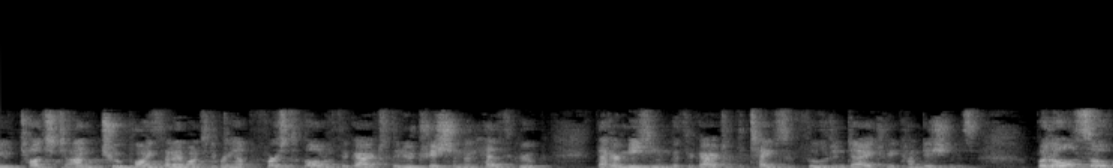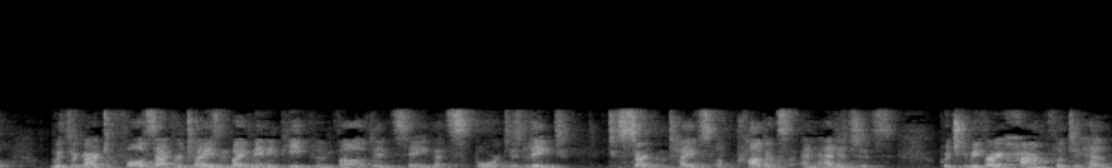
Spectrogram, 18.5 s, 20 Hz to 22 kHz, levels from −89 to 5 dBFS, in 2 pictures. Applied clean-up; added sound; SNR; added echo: none; none; none; reverberation time 0.3 s.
